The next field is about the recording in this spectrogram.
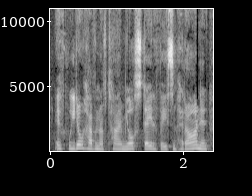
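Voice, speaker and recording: A young female superhero sidekick acted by a woman tells her story in an audio drama. She speaks at a middling pitch, nervous yet eager. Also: fairly even intonation, quick pace, darkish tone, natural voice. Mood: focused, unsure. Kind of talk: audio drama dialogue and first-person narration.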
